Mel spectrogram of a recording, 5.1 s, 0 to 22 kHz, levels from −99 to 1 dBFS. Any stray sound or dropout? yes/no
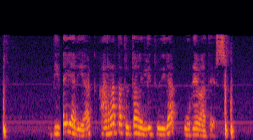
yes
